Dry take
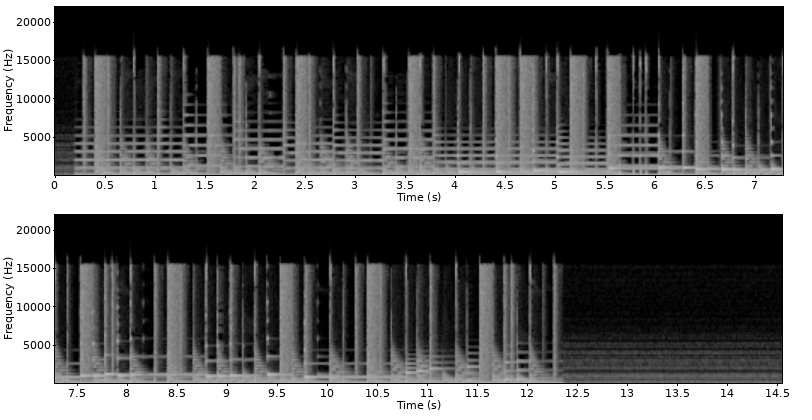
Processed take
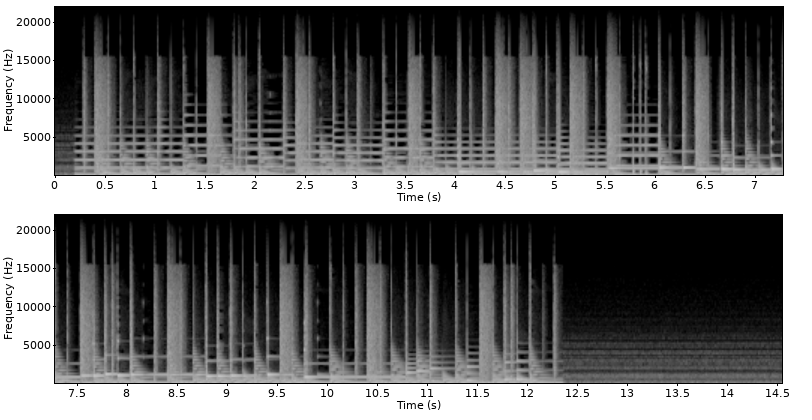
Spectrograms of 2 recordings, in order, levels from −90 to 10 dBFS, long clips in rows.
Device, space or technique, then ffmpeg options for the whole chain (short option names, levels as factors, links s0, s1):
overflowing digital effects unit: -af "aeval=exprs='(mod(3.55*val(0)+1,2)-1)/3.55':c=same,lowpass=9400,volume=1.68"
